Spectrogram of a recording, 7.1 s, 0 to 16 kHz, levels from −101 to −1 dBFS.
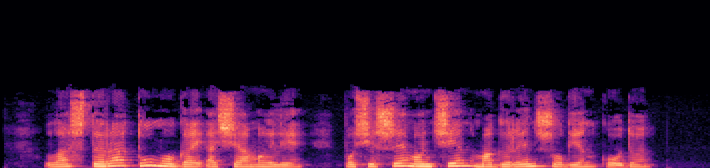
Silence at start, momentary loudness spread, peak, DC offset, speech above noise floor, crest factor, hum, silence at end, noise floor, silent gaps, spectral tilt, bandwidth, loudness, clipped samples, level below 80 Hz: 0.45 s; 12 LU; -4 dBFS; under 0.1%; 53 dB; 16 dB; none; 0.6 s; -71 dBFS; none; -5 dB/octave; 7.6 kHz; -18 LUFS; under 0.1%; -60 dBFS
